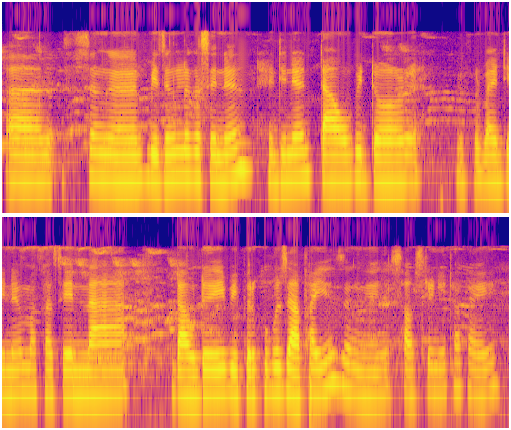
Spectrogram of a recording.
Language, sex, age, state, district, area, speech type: Bodo, female, 18-30, Assam, Udalguri, urban, spontaneous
